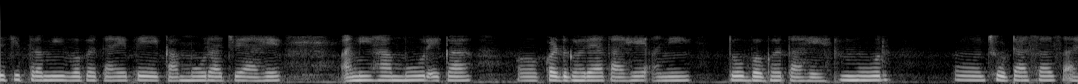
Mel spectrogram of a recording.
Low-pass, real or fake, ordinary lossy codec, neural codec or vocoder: 7.2 kHz; fake; AAC, 16 kbps; autoencoder, 48 kHz, 32 numbers a frame, DAC-VAE, trained on Japanese speech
